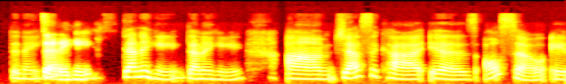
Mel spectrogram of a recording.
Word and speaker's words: Dennehy: Did I pronounce that correctly? Dennehy.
